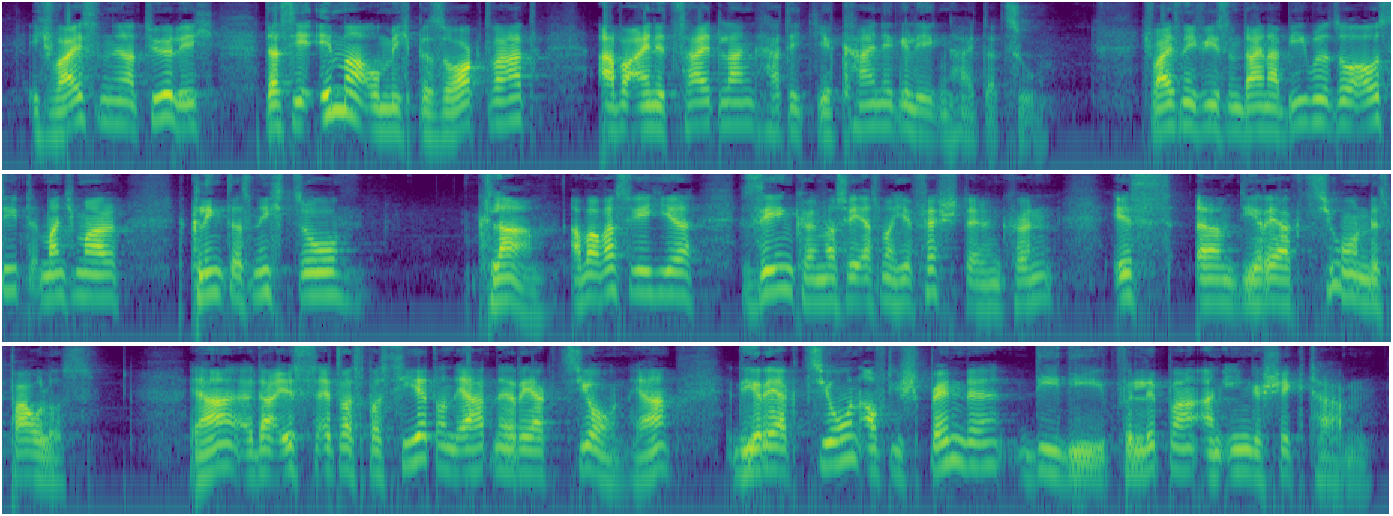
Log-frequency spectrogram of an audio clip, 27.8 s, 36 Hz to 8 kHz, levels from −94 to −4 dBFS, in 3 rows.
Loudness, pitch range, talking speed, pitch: -20 LUFS, 135-175 Hz, 165 wpm, 155 Hz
